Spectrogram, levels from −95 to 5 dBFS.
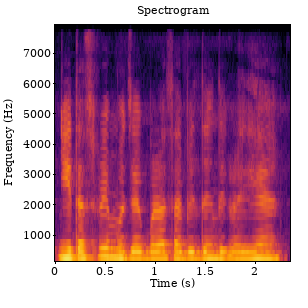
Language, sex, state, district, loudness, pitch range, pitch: Hindi, female, Arunachal Pradesh, Papum Pare, -15 LUFS, 225-245 Hz, 230 Hz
